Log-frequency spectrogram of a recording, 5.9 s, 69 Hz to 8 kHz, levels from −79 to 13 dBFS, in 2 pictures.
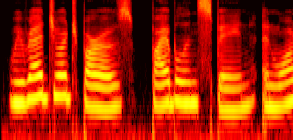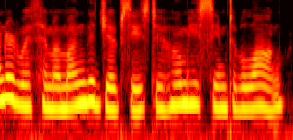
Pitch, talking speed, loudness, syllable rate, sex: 230 Hz, 205 wpm, -16 LUFS, 5.3 syllables/s, female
